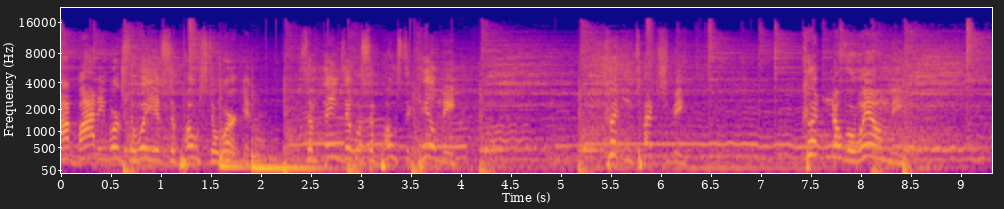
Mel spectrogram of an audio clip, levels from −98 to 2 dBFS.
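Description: Word clock ticks run from 0.2 to 9.27 s. An unlocked receiver clock slips about 200 ppm, dropping or repeating single samples, which produces sharp, uneven ticks about every tenth of a second.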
